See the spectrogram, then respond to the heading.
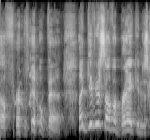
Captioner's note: laughing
